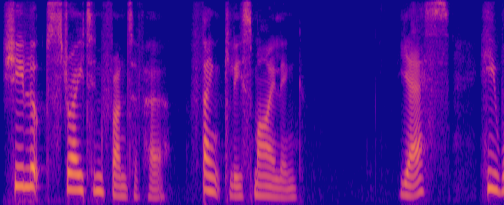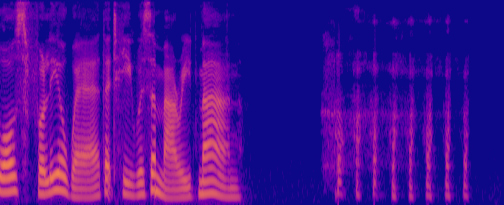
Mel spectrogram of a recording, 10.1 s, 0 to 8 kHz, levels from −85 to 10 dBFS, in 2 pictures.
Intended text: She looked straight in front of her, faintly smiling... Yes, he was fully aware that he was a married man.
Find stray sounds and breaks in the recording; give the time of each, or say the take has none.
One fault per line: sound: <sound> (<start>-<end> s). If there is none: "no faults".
sound: laugh (8.2-9.8 s)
